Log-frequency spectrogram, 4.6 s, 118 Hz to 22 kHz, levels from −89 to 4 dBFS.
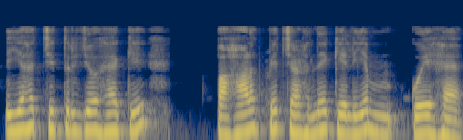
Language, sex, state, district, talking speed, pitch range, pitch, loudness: Hindi, male, Jharkhand, Deoghar, 140 wpm, 145-175 Hz, 160 Hz, -18 LUFS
